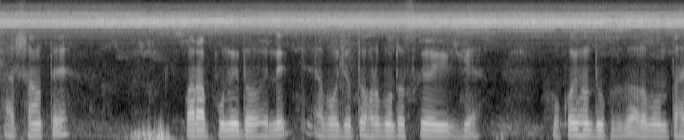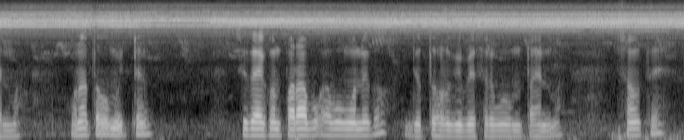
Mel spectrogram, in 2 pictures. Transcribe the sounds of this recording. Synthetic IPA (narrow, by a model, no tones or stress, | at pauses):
a̰ɾsaw̃t̪ɛ | paɾapunid̪ɔinɛt̚ˀ | abɔd͡ʒɔt̪ɔɦɔɽbɔnɾɔskəɡija | hɔkɔjɦɔ̃d̪ukʰd̪ibɔ̰a̰ɾɔbɔnt̪aɦɛnmɔ | mɔ̰nat̪abɔmḭt̪̚ʈaŋ | sɛd̪aɛkʰɔnpaɾabɔʔabɔmanɛd̪ɔ | d͡ʒɔt̪ɔɦɔɾɡɛbɛsaɾɔbɔnt̪aɦɛnmɔ | saw̃t̪ɛ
